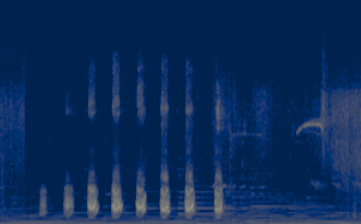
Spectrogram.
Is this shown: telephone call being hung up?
no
